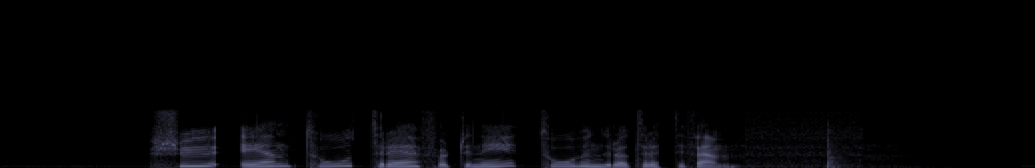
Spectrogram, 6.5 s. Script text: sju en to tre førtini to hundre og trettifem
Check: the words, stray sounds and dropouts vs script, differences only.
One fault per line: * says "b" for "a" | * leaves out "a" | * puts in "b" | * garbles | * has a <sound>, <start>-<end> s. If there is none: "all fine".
* has a thud, 5.1-5.3 s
